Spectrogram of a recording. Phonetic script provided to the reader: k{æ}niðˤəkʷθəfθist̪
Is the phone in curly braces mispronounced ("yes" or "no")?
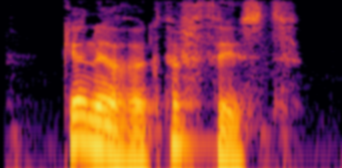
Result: no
